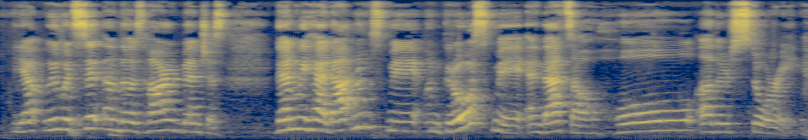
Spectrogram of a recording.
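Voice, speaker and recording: The speaker talks at a very slow pace with ordinary pitch variation, over noticeable background noise and audible room echo. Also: woman, high pitch for a woman. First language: Swiss German dialect. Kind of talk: casual chat.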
